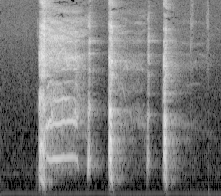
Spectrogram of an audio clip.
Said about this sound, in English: that's why I have this itching, so I want to cough again.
